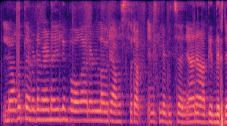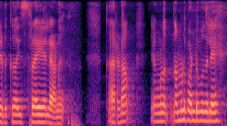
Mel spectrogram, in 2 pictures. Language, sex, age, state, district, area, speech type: Malayalam, female, 30-45, Kerala, Wayanad, rural, spontaneous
